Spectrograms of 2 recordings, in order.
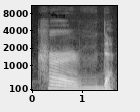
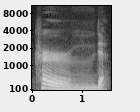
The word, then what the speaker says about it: curved: little hard to pronounce curved remember the v sound right in the middle and you make a little vibration with your throat so curved curved and then you stop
